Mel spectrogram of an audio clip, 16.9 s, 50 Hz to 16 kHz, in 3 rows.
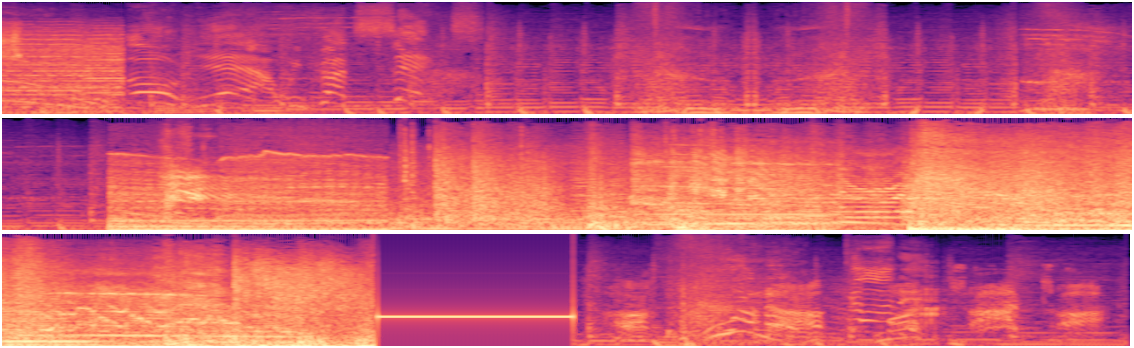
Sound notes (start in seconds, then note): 10.1 explosion; 10.2 crash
